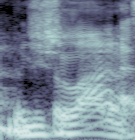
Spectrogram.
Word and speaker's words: Michelada: Michelada.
